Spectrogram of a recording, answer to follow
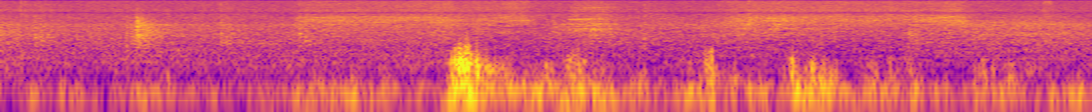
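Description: Marker pen drawing on a flipchart pad: a run of short, uneven strokes under a low steady rumble.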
